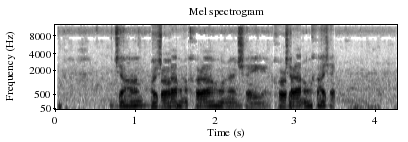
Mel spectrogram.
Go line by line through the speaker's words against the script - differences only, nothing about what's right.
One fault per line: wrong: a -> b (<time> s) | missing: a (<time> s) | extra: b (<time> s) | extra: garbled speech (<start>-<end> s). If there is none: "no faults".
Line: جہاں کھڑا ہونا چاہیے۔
extra: garbled speech (1.2-1.7 s)
extra: garbled speech (2.7-3.5 s)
